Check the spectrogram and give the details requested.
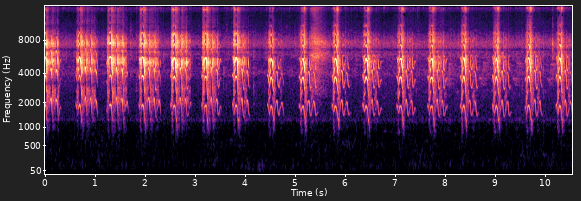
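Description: A Black-hooded oriole gives harsh, squeaky, nasal notes, repeated steadily about every two-thirds of a second, roughly sixteen in ten seconds.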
